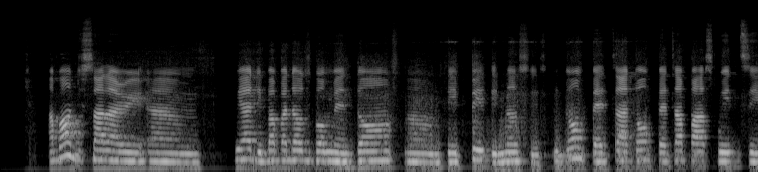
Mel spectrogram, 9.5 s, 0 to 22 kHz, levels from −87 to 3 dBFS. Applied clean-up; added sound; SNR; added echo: neural mask model RNNoise.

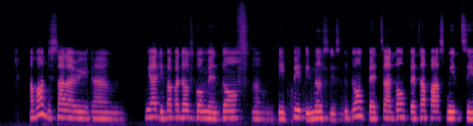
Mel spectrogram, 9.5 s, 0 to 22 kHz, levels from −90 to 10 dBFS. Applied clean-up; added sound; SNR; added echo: neural mask model DeepFilterNet 3.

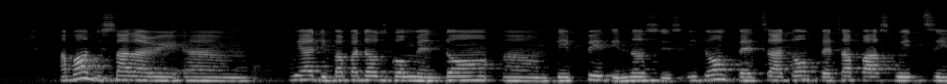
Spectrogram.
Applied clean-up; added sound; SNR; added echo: none; none; none; none.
